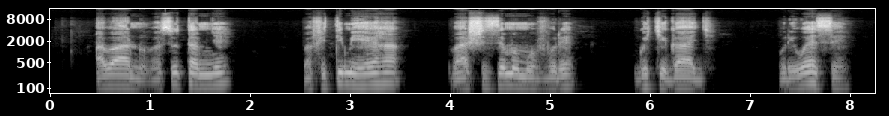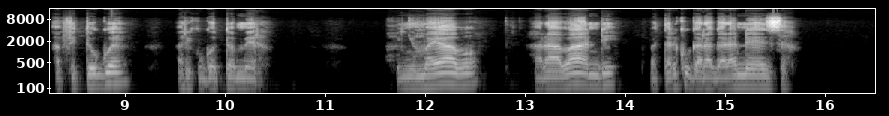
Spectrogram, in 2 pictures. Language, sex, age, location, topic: Kinyarwanda, male, 36-49, Musanze, government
